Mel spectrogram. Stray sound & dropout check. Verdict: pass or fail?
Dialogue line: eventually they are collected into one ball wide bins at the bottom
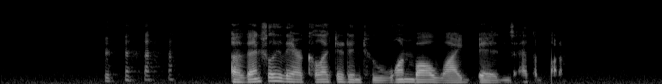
fail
